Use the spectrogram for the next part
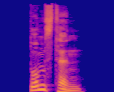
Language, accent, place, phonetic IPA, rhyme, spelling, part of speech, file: German, Germany, Berlin, [ˈbʊmstn̩], -ʊmstn̩, bumsten, verb, De-bumsten.ogg
- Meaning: inflection of bumsen: 1. first/third-person plural preterite 2. first/third-person plural subjunctive II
